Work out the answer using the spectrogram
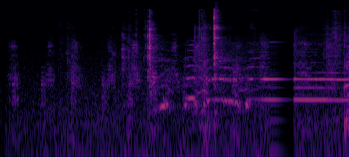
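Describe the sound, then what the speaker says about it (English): Guinea fowl at an animal sanctuary give harsh, repeated calls at close to medium range. The calls are loud and come in bursts over a noisy outdoor background, and no one speaks. "what's neat about the guinea fowl is the males and females have different calls"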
